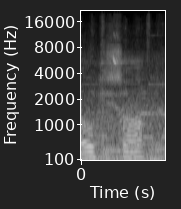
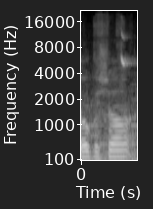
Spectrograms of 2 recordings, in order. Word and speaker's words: Occleshaw: Well, let's get your pronunciation of your name first, Brother Occleshaw. I know I always say it wrong, so it's not Occleshaw. It's Occleshaw. Occleshaw, like kind of like October.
